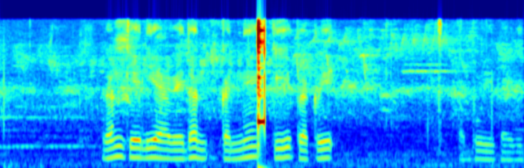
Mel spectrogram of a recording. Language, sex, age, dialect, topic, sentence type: Hindi, male, 18-24, Marwari Dhudhari, banking, question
